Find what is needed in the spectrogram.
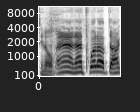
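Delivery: bad, failed attempt at cartoon rabbit voice. Trying out voices in conversation, a bad Bugs Bunny impression. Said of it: "that wasn't a good Bugs Bunny impression".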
